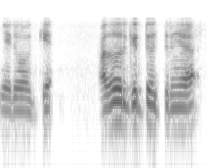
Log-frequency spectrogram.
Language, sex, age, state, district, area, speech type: Tamil, male, 30-45, Tamil Nadu, Madurai, urban, conversation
